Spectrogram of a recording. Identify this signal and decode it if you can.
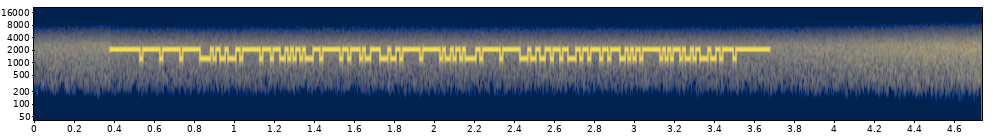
RTTY (75 baud, 850 Hz shift), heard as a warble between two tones, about 1700 Hz centre. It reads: QRZ? DE PA4YD K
